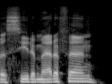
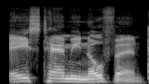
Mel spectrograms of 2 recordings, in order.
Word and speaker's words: acetaminophen: Wait, that's how you say it? What is it? – Acetaminophen? – I love Kirkland brand. – I thought it was Ace Tammy Nofen.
